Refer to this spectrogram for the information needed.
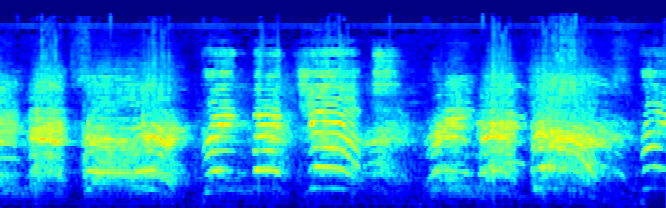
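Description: A crowd of hundreds of solar customers and workers chants and shouts in unison at the offices of Nevada regulators in Las Vegas, protesting abrupt changes to solar panel rates; loud voices rise and fall in rhythmic bursts with short pauses between phrases, like a repeated protest slogan.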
